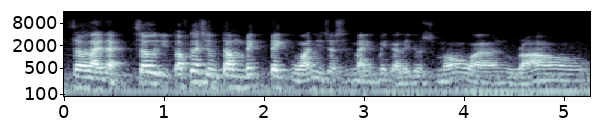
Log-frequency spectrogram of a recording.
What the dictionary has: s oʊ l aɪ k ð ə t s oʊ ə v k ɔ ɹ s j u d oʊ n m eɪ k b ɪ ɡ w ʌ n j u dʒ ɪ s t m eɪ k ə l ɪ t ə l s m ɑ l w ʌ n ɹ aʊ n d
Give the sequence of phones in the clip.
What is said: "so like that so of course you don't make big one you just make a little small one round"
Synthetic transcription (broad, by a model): s oʊ l aɪ k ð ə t s oʊ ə f k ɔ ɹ s j u d oʊ n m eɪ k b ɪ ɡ w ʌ n j u dʒ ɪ s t m eɪ k ə l ɪ t ə l s m ɑ l w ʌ n ɹ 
